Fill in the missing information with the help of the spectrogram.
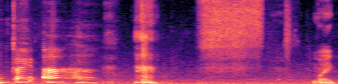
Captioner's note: laughs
